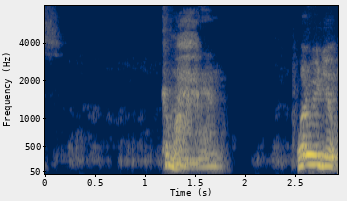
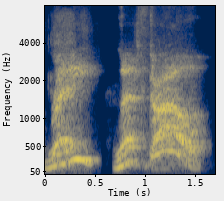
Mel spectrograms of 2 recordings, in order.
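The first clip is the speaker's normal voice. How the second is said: much higher, loud excited shout; hyped shout; 13 semitones higher, 6 dB louder, slower than usual. Real, not acted. Psyching up for the accent round, a loud hyped shout. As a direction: pump yourself up loudly.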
